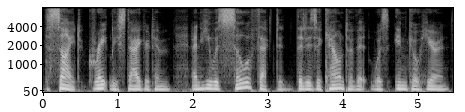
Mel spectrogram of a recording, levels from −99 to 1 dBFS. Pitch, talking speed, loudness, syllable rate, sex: 105 Hz, 185 wpm, -21 LUFS, 5.2 syllables/s, male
